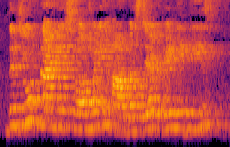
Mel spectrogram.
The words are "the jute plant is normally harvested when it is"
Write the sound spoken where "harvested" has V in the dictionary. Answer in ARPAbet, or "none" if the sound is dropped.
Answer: B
